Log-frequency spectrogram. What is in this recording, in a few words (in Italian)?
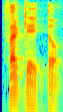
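"farchetto", dialettale crespinese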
